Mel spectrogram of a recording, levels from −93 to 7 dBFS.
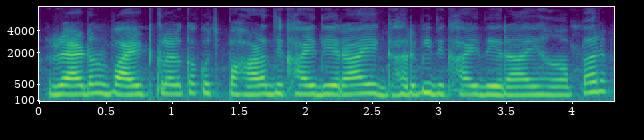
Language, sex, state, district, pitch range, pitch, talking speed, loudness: Hindi, female, Uttarakhand, Tehri Garhwal, 230-250 Hz, 235 Hz, 275 wpm, -15 LUFS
